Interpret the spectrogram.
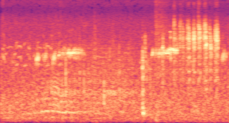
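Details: Marsh wren closing with a fast, pulsing, rattled trill of about a dozen notes, preceded by thin whistled notes from other birds in a quiet background.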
